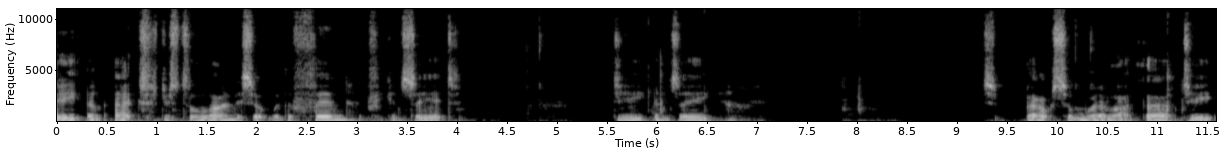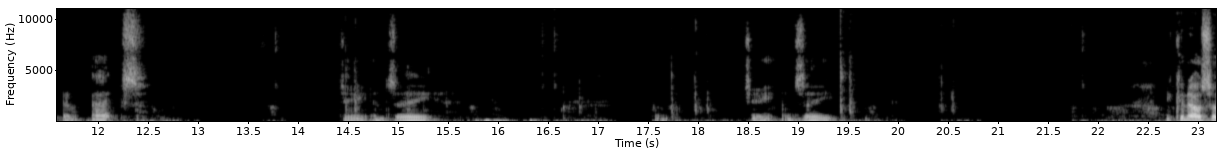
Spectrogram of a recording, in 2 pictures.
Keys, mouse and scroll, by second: 0.7 x, 4.8 click, 5.8-10.0 drag, 5.9 g, 7.9 z, 10.4 click, 11.1 g, 12.4 x, 13.8 click, 14.5 g, 15.1 x, 16.6 click, 17.8 ctrl+z, 19.4 g, 20.4 g, 21.9 click.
